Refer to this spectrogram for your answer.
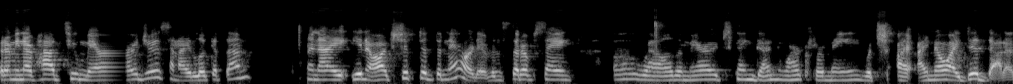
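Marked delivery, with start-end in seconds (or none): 6.1-8.6 put-on Southern accent. Quoting own past words about marriage: southern accent. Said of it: "you have a Southern accent".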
